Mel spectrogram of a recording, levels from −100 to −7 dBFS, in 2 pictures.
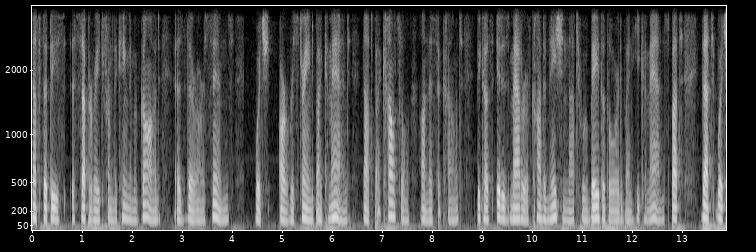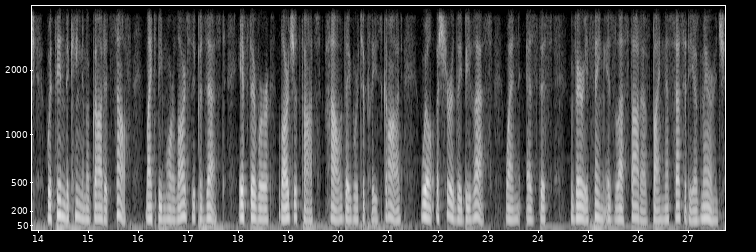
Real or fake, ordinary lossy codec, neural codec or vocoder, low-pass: real; Opus, 32 kbps; none; 3.6 kHz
